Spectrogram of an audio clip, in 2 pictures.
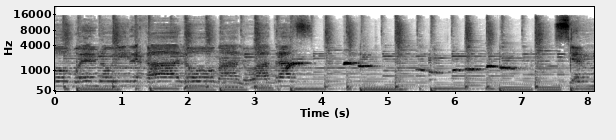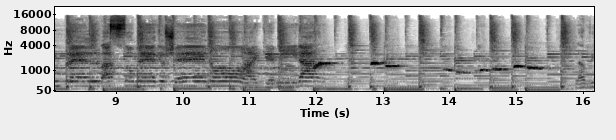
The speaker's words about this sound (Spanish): Junta los labios y empieza a silbar.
